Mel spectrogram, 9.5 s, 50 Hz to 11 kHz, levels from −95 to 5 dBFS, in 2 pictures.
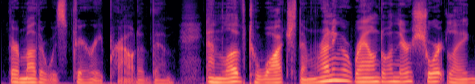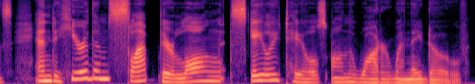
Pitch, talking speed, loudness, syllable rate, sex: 150 Hz, 210 wpm, -20 LUFS, 4.7 syllables/s, female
